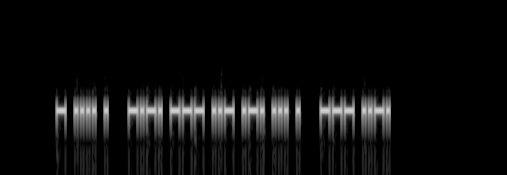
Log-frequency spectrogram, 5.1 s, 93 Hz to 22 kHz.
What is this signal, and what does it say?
Morse code, heard as a keyed tone, about 50 wpm, 700 Hz. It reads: THE COURSE OF
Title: Speed-Racing - Sets of 3 Words 40wpm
